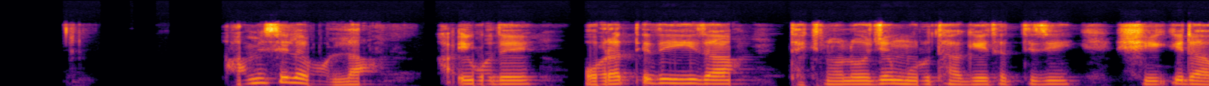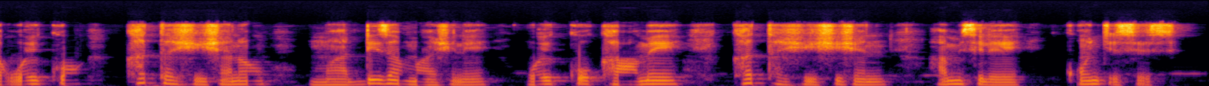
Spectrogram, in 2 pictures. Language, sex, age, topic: Gamo, male, 18-24, agriculture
